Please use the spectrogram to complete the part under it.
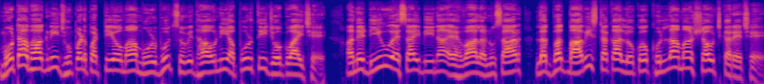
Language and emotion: Gujarati, neutral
